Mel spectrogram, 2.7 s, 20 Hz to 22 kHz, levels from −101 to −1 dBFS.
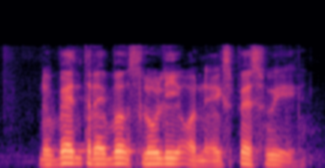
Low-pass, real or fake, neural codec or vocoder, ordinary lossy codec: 7.2 kHz; real; none; MP3, 64 kbps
